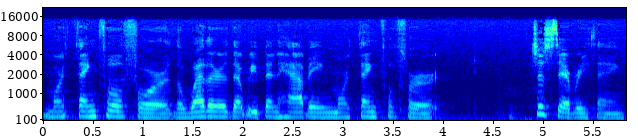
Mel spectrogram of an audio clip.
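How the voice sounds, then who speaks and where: Soft-spoken, a woman talks at a fairly low pitch with a dark, mellow tone. She goes at a fairly slow pace with ordinary pitch variation. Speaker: sabbath school teacher. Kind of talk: casual talk.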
